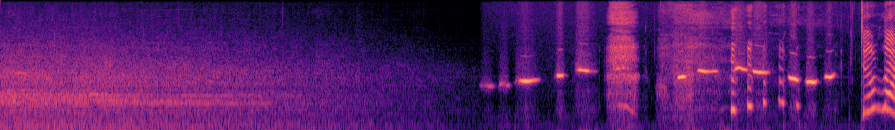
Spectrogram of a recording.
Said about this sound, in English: at me whistling in a jaunty fashion. I wish I could whistle as well.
